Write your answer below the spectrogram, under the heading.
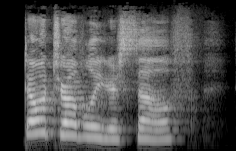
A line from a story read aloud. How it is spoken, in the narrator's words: said Ginger cheerfully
